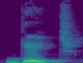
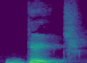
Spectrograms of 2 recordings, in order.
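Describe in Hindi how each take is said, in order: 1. स्वर 'ay' जैसा सुनाई देता है। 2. स्वर 'ay' जैसा सुनाई देता है।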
